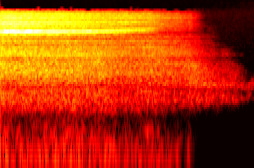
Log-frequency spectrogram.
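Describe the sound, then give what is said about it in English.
A long, slow exhale during a breathing exercise for calming down: one continuous, soft breathy rush of air that holds steady, then gradually fades away to silence, with no talking. “breathing in through your nose as long as you can and exhale even longer, very slow.”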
